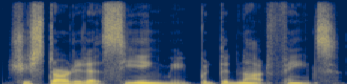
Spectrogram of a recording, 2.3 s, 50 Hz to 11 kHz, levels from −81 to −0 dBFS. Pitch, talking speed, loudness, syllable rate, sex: 130 Hz, 235 wpm, -18 LUFS, 4.6 syllables/s, male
